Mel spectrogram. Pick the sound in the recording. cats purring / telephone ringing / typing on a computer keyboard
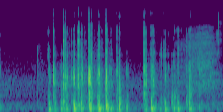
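typing on a computer keyboard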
